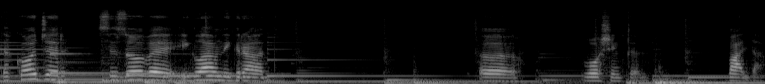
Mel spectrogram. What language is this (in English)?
Croatian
